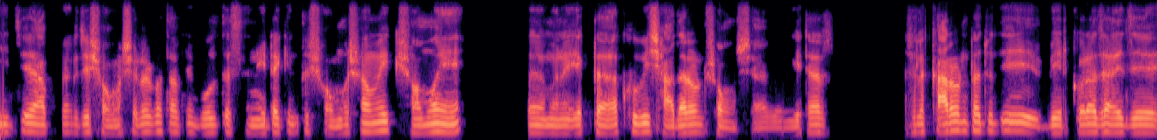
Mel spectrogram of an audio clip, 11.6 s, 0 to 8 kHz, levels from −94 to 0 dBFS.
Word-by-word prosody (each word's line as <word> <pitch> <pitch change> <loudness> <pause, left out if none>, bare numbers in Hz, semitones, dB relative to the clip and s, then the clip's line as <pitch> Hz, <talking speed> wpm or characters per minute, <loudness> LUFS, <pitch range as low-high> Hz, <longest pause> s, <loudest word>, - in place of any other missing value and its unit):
এই 120 - -4
যে 135 - -4 0.2
আপনার 115 +2 -10
যে 125 - +2
সমস্যাটার 110 +4 -1
কথা 130 -1 -5
আপনি 125 - -11
বলতেছেন, 115 -1 -5
এটা 115 +2 +2
কিন্তু 125 0 -10 0.2
সমসাময়িক 130 +7 0 0.2
সময়ে, 120 +2 +2 0.8
আ - - -2 0.2
মানে 110 0 -2
একটা - - 0 0.3
খুবই 130 0 +1
সাধারণ 115 +4 +4
সমস্যা 95 -3 -2
এবং 95 0 -12 0.2
এটার 120 +1 0 0.8
আসলে 125 +3 -4
কারণটা 140 +3 +6
যদি 140 +2 -4 0.4
বের 115 0 0
করা 120 +1 +3
যায় 120 -2 +3
যে, 115 0 +1
120 Hz, 140 wpm, -25 LUFS, 115-130 Hz, 0.8 s, কারণটা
